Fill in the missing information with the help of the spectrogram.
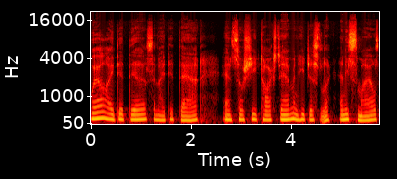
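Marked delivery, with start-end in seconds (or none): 0.0-2.2 quiet, small, soft voice, slow and drawn out. Retelling an interview where Marlon answers the interviewer, Marlon's soft little voice. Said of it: "and a soft little voice".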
